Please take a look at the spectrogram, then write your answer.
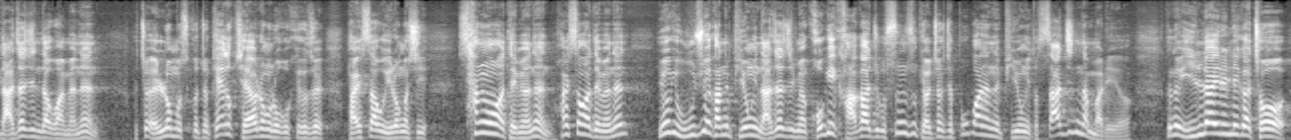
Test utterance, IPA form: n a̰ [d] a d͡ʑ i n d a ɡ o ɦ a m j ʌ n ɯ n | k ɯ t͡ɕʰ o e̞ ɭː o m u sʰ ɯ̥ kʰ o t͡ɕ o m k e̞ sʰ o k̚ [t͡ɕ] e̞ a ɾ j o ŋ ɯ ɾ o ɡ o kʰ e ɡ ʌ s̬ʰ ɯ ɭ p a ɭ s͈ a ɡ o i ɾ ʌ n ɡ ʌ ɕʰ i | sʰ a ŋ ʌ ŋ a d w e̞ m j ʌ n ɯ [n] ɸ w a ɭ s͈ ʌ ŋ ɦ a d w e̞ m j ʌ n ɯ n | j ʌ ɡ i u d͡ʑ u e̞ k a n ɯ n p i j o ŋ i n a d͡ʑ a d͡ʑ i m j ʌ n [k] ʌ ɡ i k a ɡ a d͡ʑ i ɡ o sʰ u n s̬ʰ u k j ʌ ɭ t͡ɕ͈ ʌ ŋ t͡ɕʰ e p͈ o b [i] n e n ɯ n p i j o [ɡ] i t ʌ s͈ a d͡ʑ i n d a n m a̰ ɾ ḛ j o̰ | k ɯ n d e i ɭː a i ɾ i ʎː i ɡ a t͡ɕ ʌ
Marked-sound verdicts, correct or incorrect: incorrect: d͡ʑ, correct, correct, correct, incorrect: a, incorrect: ŋ

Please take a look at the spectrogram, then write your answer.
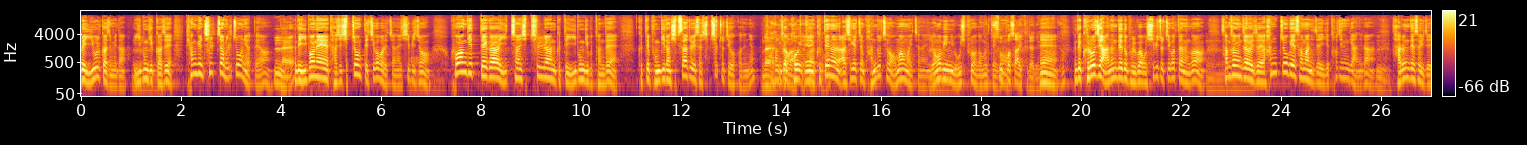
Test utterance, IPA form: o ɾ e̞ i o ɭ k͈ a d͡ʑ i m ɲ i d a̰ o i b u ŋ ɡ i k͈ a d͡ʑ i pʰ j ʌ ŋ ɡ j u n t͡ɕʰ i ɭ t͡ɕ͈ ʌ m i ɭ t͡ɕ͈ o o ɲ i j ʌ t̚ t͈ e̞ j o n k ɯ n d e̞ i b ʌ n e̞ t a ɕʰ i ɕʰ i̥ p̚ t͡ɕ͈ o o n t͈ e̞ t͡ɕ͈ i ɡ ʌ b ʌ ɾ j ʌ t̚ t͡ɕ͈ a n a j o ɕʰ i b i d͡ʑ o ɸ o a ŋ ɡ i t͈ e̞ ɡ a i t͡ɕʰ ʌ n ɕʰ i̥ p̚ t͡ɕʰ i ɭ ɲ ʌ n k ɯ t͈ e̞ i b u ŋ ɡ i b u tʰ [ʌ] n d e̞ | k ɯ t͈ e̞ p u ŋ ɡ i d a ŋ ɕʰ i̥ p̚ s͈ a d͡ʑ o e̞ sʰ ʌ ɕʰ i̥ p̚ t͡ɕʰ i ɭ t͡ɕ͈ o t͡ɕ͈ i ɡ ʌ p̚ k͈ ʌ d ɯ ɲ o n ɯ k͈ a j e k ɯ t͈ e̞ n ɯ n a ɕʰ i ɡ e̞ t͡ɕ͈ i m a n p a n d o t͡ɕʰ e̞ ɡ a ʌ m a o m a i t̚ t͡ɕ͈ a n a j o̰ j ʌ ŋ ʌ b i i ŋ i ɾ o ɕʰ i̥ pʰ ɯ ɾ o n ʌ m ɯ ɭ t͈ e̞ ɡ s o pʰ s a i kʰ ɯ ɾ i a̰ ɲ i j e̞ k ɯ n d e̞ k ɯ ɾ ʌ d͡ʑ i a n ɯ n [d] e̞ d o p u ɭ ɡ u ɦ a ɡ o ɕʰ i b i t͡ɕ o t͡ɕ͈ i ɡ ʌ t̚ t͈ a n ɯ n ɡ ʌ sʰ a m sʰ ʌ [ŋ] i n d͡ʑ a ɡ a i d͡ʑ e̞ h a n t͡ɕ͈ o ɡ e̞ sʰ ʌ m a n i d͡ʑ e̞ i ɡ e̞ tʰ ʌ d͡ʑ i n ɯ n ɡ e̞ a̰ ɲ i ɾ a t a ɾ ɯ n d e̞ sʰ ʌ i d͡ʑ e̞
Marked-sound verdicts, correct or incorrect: correct, correct, correct

